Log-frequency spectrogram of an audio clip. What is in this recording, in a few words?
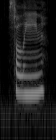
"Saline", Michigan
